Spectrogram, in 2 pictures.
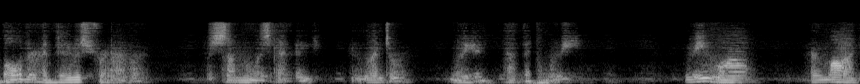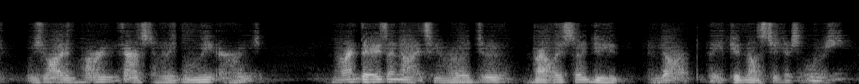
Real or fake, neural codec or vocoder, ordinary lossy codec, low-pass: fake; codec, 44.1 kHz, 0.9 kbps, DAC; AAC, 32 kbps; 7.2 kHz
